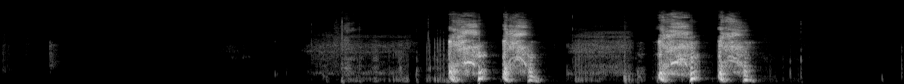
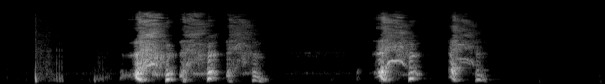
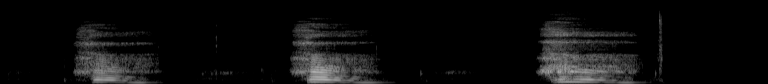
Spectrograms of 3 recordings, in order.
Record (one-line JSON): {"three_cough_length": "9.0 s", "three_cough_amplitude": 32768, "three_cough_signal_mean_std_ratio": 0.33, "cough_length": "6.1 s", "cough_amplitude": 26771, "cough_signal_mean_std_ratio": 0.35, "exhalation_length": "7.7 s", "exhalation_amplitude": 10130, "exhalation_signal_mean_std_ratio": 0.38, "survey_phase": "beta (2021-08-13 to 2022-03-07)", "age": "45-64", "gender": "Male", "wearing_mask": "No", "symptom_none": true, "smoker_status": "Never smoked", "respiratory_condition_asthma": false, "respiratory_condition_other": false, "recruitment_source": "REACT", "submission_delay": "2 days", "covid_test_result": "Negative", "covid_test_method": "RT-qPCR", "influenza_a_test_result": "Negative", "influenza_b_test_result": "Negative"}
